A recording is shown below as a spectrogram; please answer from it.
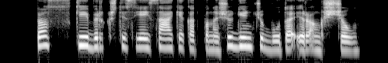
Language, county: Lithuanian, Vilnius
